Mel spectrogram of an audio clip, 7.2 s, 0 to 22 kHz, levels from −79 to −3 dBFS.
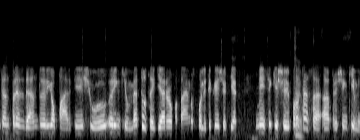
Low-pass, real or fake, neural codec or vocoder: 10.8 kHz; fake; codec, 44.1 kHz, 7.8 kbps, DAC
